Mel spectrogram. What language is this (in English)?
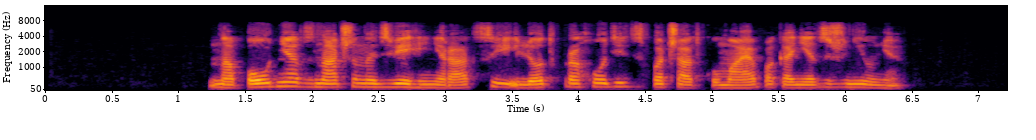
Belarusian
